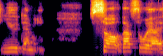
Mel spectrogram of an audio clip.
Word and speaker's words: Udemy: is you udemy and i imagine it sort of a twist on academy so it's udemy so that's the way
